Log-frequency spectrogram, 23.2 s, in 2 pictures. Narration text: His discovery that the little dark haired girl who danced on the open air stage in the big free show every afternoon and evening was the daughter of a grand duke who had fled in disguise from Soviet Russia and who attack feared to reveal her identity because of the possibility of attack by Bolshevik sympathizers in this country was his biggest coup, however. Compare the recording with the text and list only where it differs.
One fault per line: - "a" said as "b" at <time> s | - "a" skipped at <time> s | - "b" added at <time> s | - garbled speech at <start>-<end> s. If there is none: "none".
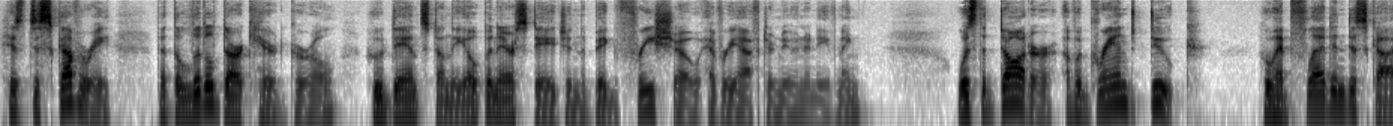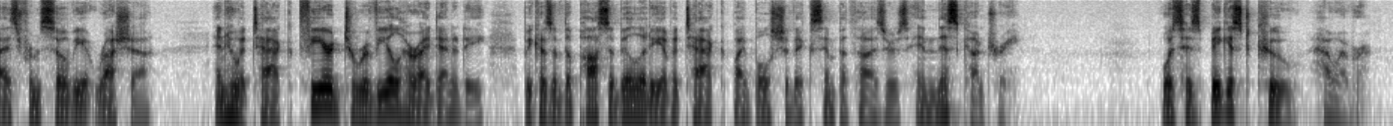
none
